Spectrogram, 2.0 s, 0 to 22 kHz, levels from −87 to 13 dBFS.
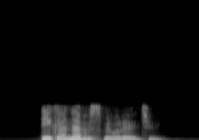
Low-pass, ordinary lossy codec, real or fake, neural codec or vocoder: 5.4 kHz; none; fake; codec, 16 kHz in and 24 kHz out, 0.4 kbps, LongCat-Audio-Codec, fine tuned four codebook decoder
